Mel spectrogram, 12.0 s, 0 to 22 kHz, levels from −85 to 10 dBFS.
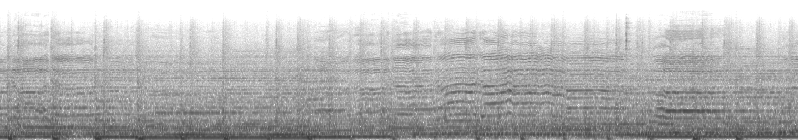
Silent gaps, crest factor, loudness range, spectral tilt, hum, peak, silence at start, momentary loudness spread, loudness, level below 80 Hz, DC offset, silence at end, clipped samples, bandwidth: none; 14 dB; 2 LU; -6.5 dB/octave; none; -6 dBFS; 0 s; 4 LU; -20 LUFS; -26 dBFS; under 0.1%; 0 s; under 0.1%; 11.5 kHz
